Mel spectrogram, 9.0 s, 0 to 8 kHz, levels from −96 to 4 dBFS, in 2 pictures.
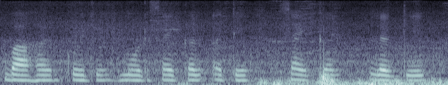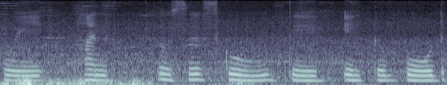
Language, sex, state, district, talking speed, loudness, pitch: Punjabi, female, Punjab, Kapurthala, 95 wpm, -21 LUFS, 175 Hz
